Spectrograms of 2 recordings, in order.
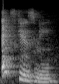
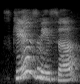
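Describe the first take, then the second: First: "Excuse me" starting strong and sliding down low; low, firm falling "Excuse me". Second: "Excuse me" pitched high, before "sir"; high, polite-request lift on "Excuse me"; rising tone. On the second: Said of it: "both are giving you different meaning". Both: Shown as a demonstration.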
